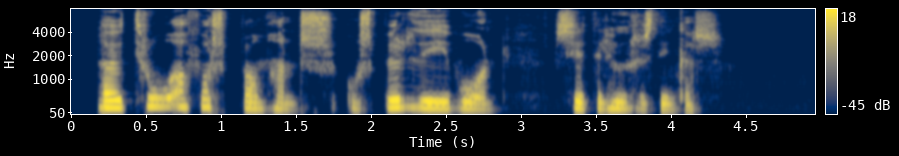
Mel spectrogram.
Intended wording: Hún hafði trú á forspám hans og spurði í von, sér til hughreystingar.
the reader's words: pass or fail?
pass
